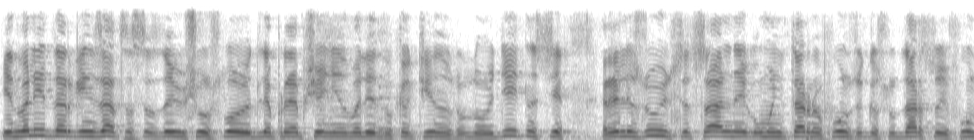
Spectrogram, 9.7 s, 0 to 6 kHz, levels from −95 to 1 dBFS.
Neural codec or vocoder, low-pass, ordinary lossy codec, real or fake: none; 5.4 kHz; none; real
